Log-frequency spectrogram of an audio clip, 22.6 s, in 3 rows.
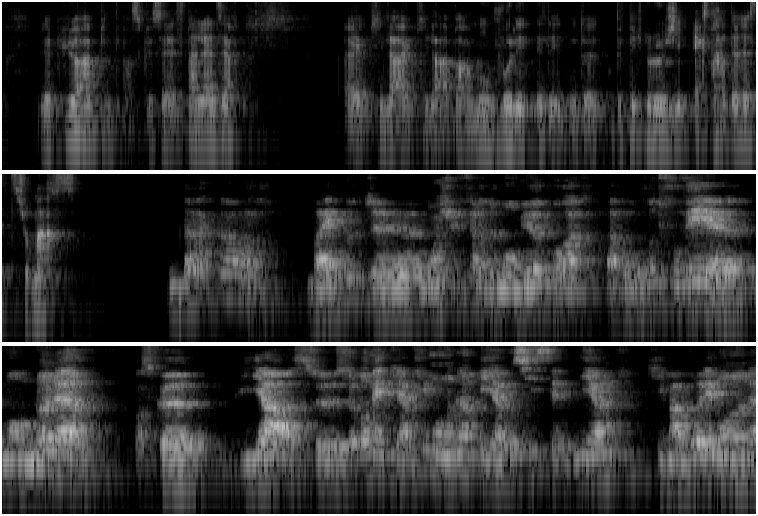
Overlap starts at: none

